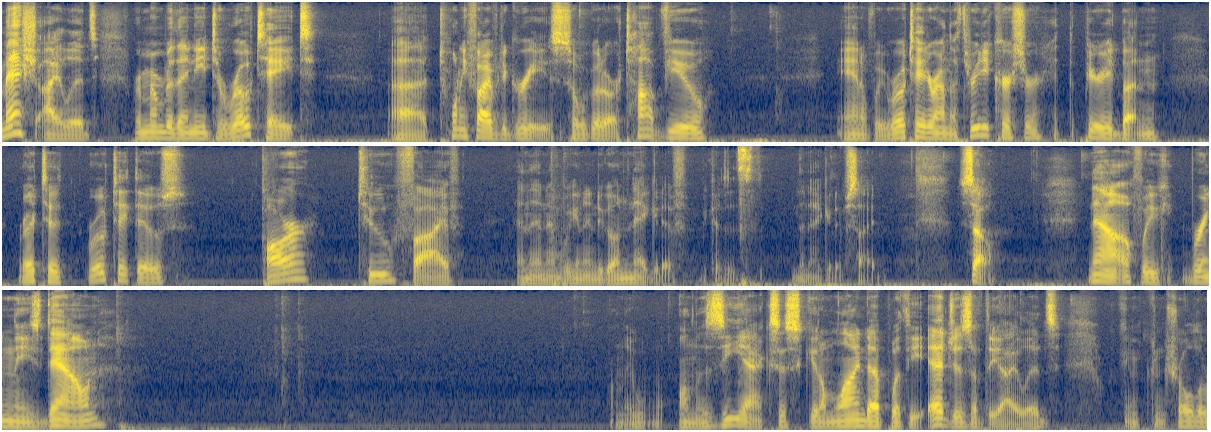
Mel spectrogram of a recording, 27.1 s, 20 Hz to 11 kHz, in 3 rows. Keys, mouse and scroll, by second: 4.3 KP_7, 5.2-5.6 scroll up 1, 5.6-7.5 middle drag, 7.7 ., 11.1 r, 15.4-18.8 middle drag, 17.6-19.4 right drag, 19.0 KP_1, 20.2 g, 22.6 click, 23.2-25.0 right drag, 23.4 g, 24.0 click, 24.0 middle click, 25.2-27.0 drag, 25.6-26.8 middle drag, 25.6-27.1 right drag, 26.6 ctrl+r, 27.0 middle click.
